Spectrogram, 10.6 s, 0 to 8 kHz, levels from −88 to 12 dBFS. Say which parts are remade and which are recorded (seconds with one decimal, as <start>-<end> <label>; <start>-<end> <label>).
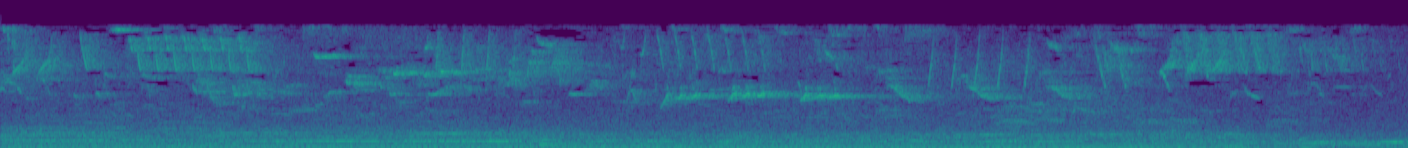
0.0-7.6 recorded; 7.6-9.9 remade; 9.9-10.6 recorded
